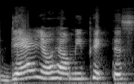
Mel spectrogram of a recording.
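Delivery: put-on yelling woman's voice. Retelling how a woman yelled at her son, imitating her yelling. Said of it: "like yelling at her son".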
